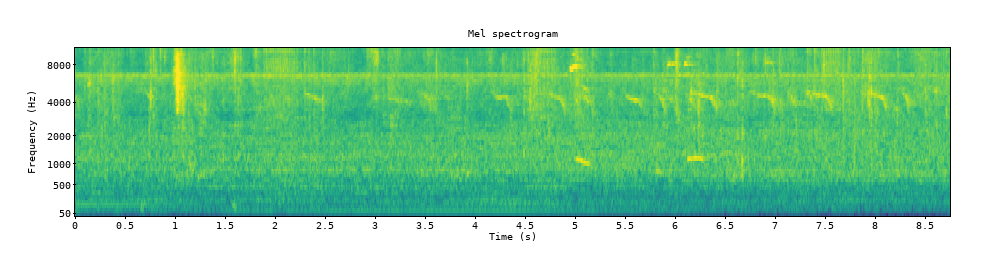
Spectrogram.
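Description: Faint, short chirps of small birds repeating over a steady low hum, with a couple of brief, lower squeaks about five and six seconds in and a single click about a second in.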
